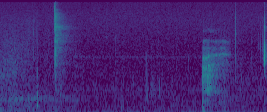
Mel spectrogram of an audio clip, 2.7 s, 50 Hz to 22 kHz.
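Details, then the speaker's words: Canon EF 24mm f/1.4 L (first version) ultrasonic autofocus motor, about 20 years old, hunting focus in a dark quiet living room: short sharp clicks and brief buzzy bursts, unusually loud for USM, though barely audible outdoors. "Though for an ultrasonic focus motor, I mean, like I said, it's pretty loud, but I mean, when you're outside, you could barely hear it."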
